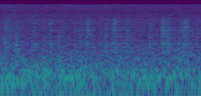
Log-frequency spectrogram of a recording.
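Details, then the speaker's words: Suction catheter, lubricated with normal saline, tested before open sterile suctioning of an endotracheal tube in a ventilated patient; continuous airy hiss of air and saline drawn through, showing the suction works. "simply lubricate down with this normal saline and test up your stuff to make sure it's working and it is"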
